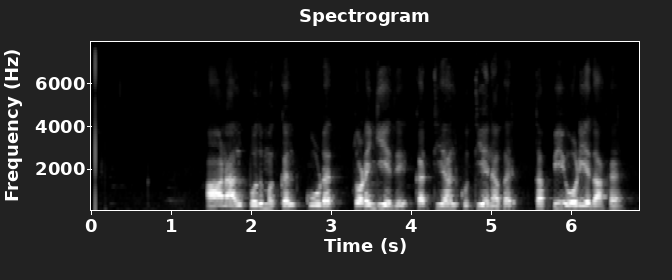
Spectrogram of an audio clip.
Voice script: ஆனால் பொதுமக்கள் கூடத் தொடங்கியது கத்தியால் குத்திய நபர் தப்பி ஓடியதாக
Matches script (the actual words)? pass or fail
pass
